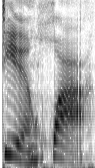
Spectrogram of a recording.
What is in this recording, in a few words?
"phone", Chinese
